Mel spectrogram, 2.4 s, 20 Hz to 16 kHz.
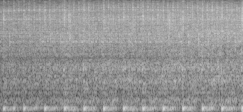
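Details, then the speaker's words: Carbureted Honda Beat scooter over 8 years old with heavy fuel consumption, after the carburetor fix and idle adjustment: a steady, even putter at about five beats a second, the earlier huffing sound gone. Normal idle. "Ini suaranya sudah normal kembali ya."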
